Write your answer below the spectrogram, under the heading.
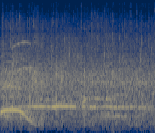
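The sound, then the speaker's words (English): An audience at a church worship service applauding in a steady, sustained wash of clapping, with a faint held tone running above it. “Can we just give Jesus a shout of applause and victory?”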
